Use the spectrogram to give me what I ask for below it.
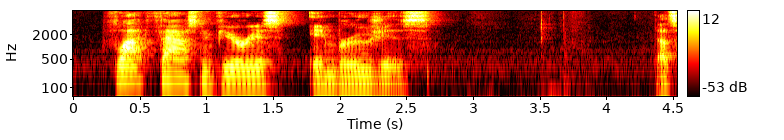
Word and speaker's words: Bruges: one fast flat flat Fast and Furious in brues that's how you say it folks that's how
